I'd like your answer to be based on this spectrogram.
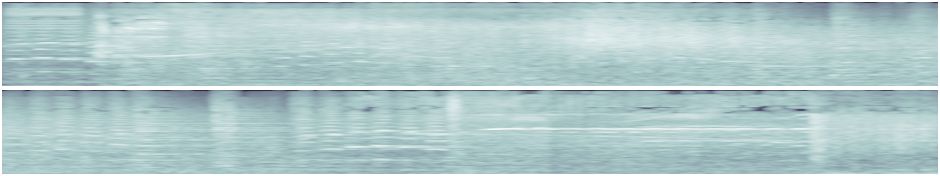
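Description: A warship's main cannon fires in an anime space battle, a loud sustained roar of booming blasts and crashing impacts that fills the scene without a pause.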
